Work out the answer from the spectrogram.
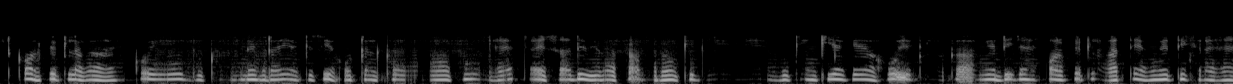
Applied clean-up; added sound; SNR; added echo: neural separator model SepFormer WHAM!.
